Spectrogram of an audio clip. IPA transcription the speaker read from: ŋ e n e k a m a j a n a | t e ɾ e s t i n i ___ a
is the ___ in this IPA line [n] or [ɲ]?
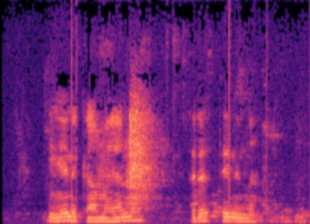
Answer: n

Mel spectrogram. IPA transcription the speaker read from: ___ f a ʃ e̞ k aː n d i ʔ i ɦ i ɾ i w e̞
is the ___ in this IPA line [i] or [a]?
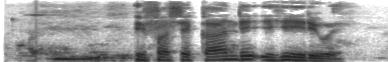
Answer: i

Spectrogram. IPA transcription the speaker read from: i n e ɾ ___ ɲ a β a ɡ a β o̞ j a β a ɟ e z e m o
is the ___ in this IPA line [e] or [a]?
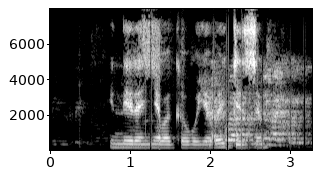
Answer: a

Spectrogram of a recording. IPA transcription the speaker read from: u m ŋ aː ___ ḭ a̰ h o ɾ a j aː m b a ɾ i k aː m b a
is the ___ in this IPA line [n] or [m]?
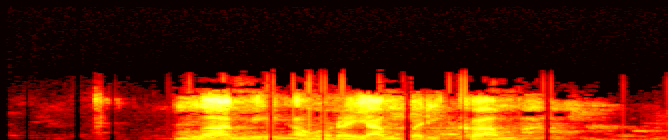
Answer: m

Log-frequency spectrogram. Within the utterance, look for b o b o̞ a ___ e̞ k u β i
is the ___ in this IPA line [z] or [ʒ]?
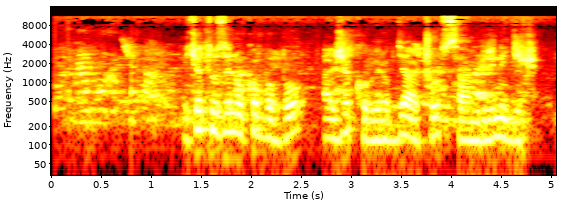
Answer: ʒ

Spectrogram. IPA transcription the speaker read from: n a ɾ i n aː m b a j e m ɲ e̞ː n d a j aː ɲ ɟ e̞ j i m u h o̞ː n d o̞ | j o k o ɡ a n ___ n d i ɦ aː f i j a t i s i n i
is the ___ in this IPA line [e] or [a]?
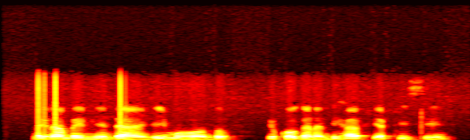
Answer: a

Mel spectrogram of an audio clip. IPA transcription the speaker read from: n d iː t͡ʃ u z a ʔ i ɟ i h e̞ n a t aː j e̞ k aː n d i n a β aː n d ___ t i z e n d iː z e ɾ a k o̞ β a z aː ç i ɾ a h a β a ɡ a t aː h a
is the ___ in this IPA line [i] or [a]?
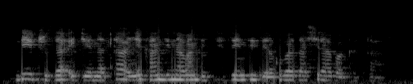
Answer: i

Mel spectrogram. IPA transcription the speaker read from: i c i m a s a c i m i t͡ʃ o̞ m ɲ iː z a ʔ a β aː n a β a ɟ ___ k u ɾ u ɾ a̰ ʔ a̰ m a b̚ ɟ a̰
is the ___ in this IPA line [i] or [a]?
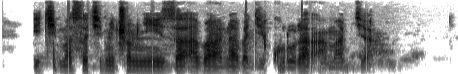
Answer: i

